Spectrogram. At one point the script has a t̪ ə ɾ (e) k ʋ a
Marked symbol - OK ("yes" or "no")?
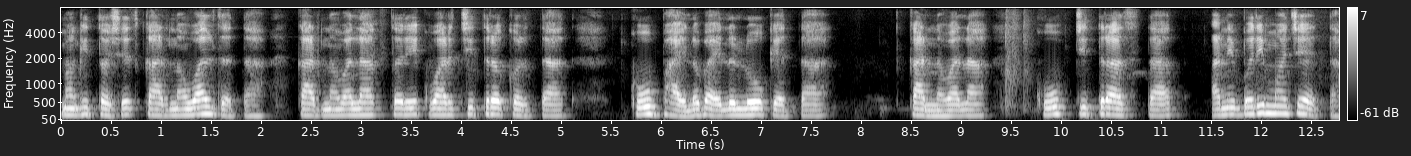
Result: yes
